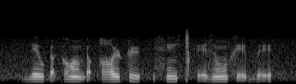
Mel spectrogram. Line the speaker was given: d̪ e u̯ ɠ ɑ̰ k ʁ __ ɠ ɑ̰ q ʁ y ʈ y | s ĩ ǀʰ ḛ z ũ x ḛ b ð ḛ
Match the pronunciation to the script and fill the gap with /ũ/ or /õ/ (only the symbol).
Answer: ũ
